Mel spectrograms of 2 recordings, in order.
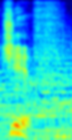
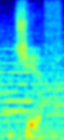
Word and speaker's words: GIF: your head like a gif truth it's pronounced Jiff huh dot Jiff like the peanut butter the Creator said so that's dumb it's Graphics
